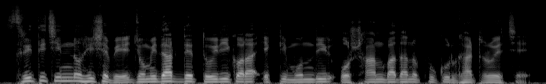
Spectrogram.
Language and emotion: Bengali, neutral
